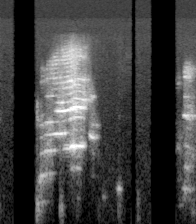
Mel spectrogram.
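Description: A cat meowing once, a short call of under a second about half a second in, followed by a few faint ticks.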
